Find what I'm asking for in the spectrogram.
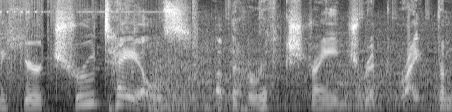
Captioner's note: thunder crashes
